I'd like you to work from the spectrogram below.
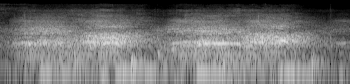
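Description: A large crowd at a Bernie Sanders rally during a weekend of protests roars and shouts in two swelling waves, loud and massed, with no single voice standing out.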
